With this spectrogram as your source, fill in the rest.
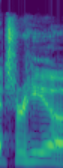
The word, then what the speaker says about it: Trujillo: He is incredibly awesome, and I didn't say his last name because I'm afraid to mispronounce it. Rafael, what is your last name? Yeah, Trujillo.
